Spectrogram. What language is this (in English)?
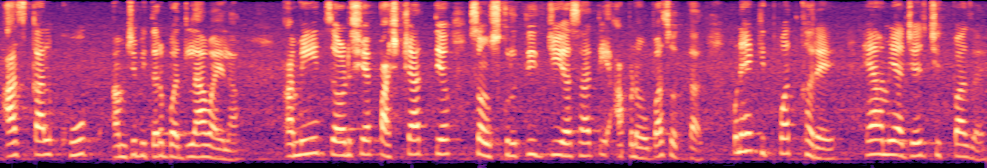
Konkani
